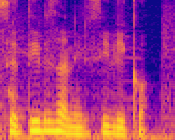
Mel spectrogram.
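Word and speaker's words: acetilsalicílico: En el año 1839, está, en el año 1897, Felix Hoffmann descubre el ácido acelitásico, conocido como la aspirina, y es un fármaco de la familia de los salicilatos. – Se utiliza... Es acetil salicílico. – Sí, lo dije mal, ¿vio?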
